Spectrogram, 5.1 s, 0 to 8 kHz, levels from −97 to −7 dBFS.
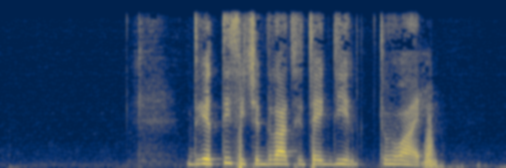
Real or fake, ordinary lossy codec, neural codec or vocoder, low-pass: fake; none; codec, 24 kHz, 0.9 kbps, WavTokenizer, medium speech release version 2; 7.2 kHz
